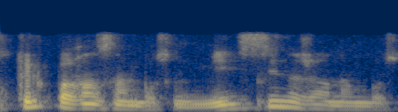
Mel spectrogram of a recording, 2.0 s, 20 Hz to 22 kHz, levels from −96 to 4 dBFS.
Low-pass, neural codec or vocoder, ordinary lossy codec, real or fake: 7.2 kHz; none; Opus, 32 kbps; real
